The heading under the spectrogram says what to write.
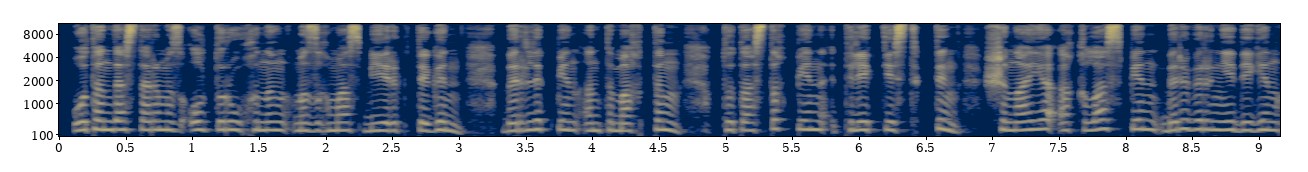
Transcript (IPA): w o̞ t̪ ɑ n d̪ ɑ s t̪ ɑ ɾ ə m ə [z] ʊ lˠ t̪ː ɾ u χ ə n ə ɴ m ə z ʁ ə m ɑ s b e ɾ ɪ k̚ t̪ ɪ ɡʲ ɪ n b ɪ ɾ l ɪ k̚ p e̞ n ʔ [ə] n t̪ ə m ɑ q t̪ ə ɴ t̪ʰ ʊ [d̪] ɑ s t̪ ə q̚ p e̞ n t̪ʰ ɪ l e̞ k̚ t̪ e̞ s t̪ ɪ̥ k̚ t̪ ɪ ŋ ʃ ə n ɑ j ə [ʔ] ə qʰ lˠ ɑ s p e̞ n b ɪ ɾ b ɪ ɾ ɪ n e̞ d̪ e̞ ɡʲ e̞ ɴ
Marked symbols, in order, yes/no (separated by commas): yes, yes, no, yes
